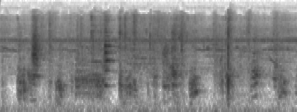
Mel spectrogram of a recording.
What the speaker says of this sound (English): We got our black Moran roosters in here.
